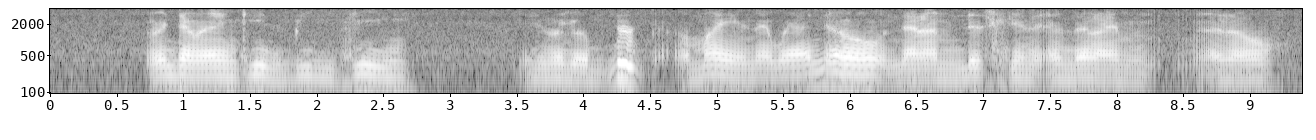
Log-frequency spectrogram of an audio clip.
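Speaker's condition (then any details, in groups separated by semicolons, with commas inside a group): Speech impediment; hard for listeners with hearing impediments to understand unless careful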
